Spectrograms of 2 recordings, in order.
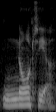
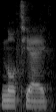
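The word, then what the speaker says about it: Nortje: was pretty close but it's naughtier so if you think naughty but bur so naughty a' is how to pronounce his name I think I was calling him nor TA but that's pretty close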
